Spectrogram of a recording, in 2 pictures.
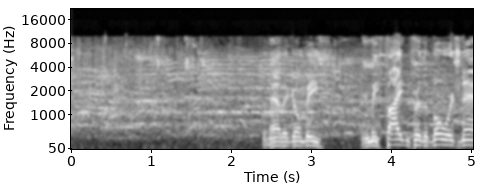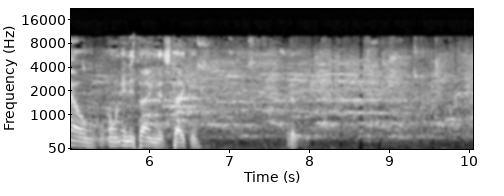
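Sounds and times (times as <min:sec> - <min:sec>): arena background noise: 0:00.0 - 0:10.0.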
